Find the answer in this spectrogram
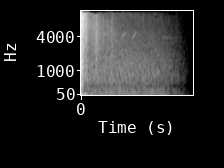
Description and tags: This is a free recording of a concrete/stone corner outside of masmo subway station :)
